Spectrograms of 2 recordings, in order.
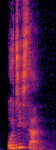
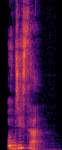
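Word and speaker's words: おじさん: Somebody else's grandpa is Oji-san. You have to stress the syllable G. While somebody else's uncle is simply Oji-san. Oji-san. You do not have to stress anything here.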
